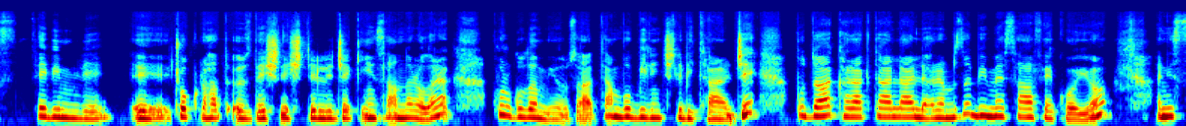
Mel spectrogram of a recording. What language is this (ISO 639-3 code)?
tur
